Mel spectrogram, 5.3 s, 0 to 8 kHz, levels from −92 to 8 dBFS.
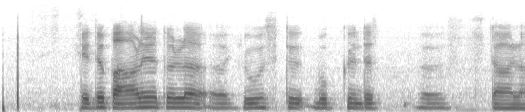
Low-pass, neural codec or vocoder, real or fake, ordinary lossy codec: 7.2 kHz; none; real; Opus, 32 kbps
